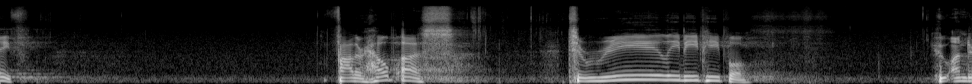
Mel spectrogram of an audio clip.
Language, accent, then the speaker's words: English; New Hampshire, United States; moved away; I grew up in New Hampshire, and our mascot of my high school was a wolf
